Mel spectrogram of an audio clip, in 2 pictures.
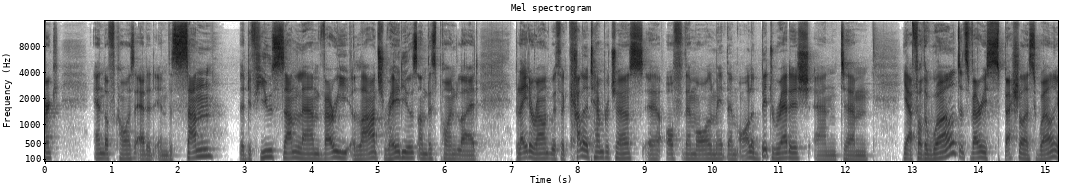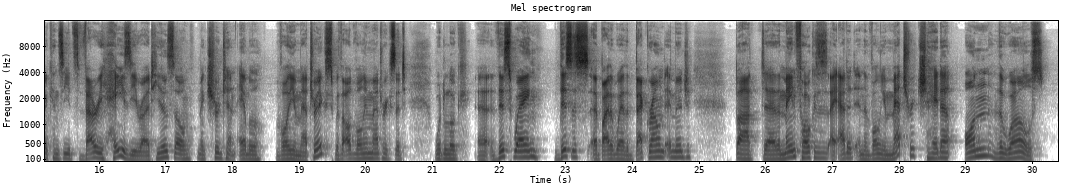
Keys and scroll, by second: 2.4 o, 21.5 g.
